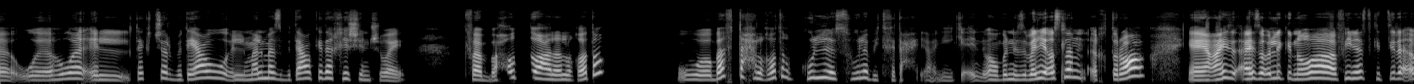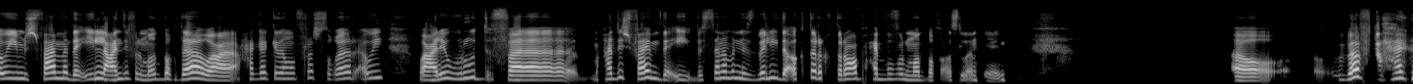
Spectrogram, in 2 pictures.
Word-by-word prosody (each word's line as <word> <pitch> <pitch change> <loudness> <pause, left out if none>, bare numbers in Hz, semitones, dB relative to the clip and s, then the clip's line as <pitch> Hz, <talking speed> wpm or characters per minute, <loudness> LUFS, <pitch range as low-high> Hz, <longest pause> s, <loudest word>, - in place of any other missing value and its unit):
وهو 220 +7 -3
الtexture 215 +7 -5
بتاعه 275 +6 0
الملمس 235 +6 -4
بتاعه 260 +7 -1
كده 295 0 -2
خشن 250 -5 -5
شويّة، 180 -5 -5 0.6
فباحطه 280 - -1
على 240 -4 +3
الغطا 220 +3 -2 0.8
وبافتح 225 - -2
الغطا 290 +8 -4
بكل 300 +2 -3
سهولة 280 +5 -6
بيتفتح، 205 -5 -13
يعني 175 - -19
كأنّ 170 - -12
هو 215 -1 -4
بالنسبة 225 0 +1
لي 275 +1 +7
أصلًا 320 +3 +1
اختراع 325 +12 +4 0.5
يعني، 200 +1 +9
عايزة 240 +7 +5
عايزة 255 +1 +6
أقول 255 +1 +2
لِك 290 -2 +1
إن 240 -4 -1
هو 275 +1 +6
في 285 +4 -3
ناس 290 +2 -1
كتيرة 265 +2 -4
أو 260 - 0 0.2
مش 250 - +1
فاهمة 280 +2 +1
ده 225 -4 +2
إيه 235 - -4
اللي 270 -4 +5
عندي 220 +6 +2
في 265 - -19
المطبخ 235 +2 -7
ده 245 +5 +5
هو 200 -6 +3
حاجة 255 +2 -7
كده 265 0 -7
مَفرش 305 +4 -15
صغيّر 255 +4 -5
أوي 305 +3 -6 0.3
وعليه 205 +6 +3
ورود 275 0 -8
فما 205 -1 +3 0.3
حدش 265 +5 -1
فاهم 275 +3 0
ده 225 - -4
إيه، 210 - -7
بس 210 +6 -14
أنا 290 +2 -2
بالنسبة 275 -4 -5
لي 300 +1 -5
ده - - 0
أكتر 300 +5 -1
اختراع 250 -2 -1
باحبّه 245 -2 -4
في 245 - -12
المطبخ 205 -5 -7
أصلًا - - -11
يعني. 220 - -15 2.3
آه، 175 -1 +2 0.7
بافتح 295 -3 +3
255 Hz, 150 wpm, -21 LUFS, 215-280 Hz, 2.3 s, يعني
